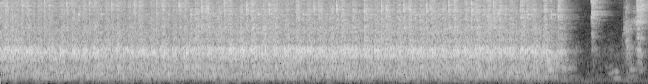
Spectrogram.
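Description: Sewing machine running a zigzag stitch for a junk journal project, a loud, steady buzzing whir nearby that stops abruptly near the end, leaving a few faint clicks.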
